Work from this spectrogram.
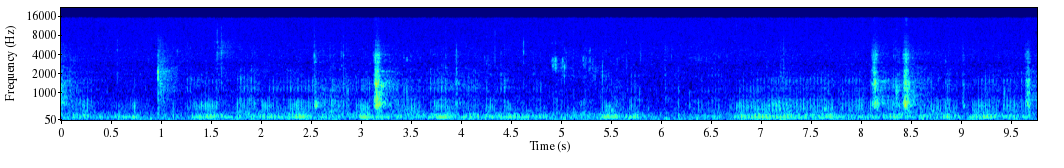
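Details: Eating after being very hungry, a female cat keeps up a gentle low purr that swells and fades in waves, mixed with scattered crisp chewing clicks.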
